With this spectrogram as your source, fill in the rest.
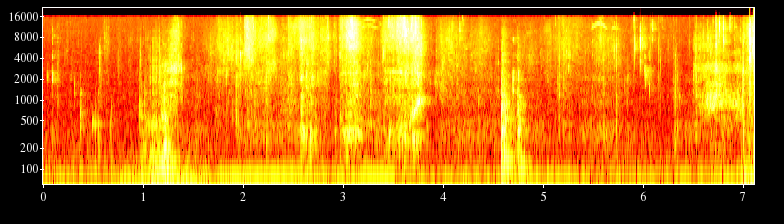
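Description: A plastic jar is handled and rustles close to a microphone.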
